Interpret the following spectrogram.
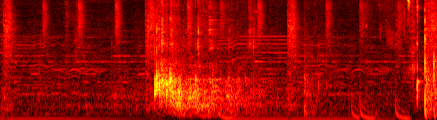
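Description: A Purple Hammer reactive bowling ball rolls down a wooden lane with a low rumble, then crashes into the pins about one and a half seconds in, followed by a few low thuds of falling pins. Background music plays under it.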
